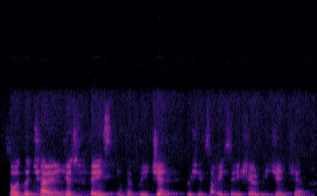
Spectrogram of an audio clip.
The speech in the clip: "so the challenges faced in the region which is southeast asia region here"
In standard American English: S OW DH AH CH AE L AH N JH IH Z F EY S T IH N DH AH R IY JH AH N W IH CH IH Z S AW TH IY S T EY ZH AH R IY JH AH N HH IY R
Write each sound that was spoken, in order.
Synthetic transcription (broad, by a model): S OW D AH CH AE L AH N JH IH S F EY S IH N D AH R IY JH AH N W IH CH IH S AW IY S EY SH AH R IY JH AH N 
